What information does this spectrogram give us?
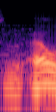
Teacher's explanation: А здесь оно такое, L, например, оно среднеевропейское, близко к немецкому, не мягкое, не твердое.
